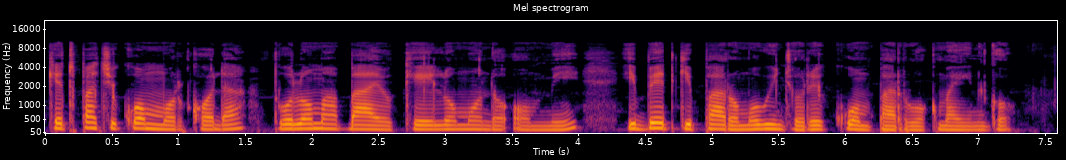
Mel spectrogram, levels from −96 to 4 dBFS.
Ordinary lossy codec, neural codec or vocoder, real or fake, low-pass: none; none; real; 9.9 kHz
